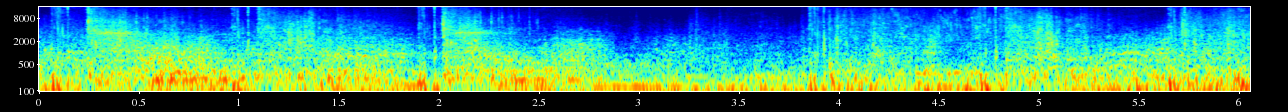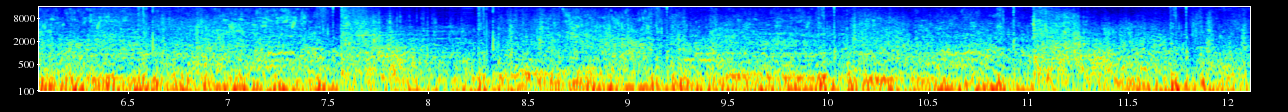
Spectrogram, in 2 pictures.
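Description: Explosions boom in bursts.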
